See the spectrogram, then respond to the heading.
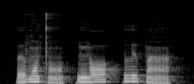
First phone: ə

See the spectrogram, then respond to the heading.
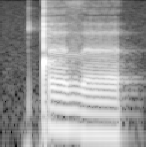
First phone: ǃ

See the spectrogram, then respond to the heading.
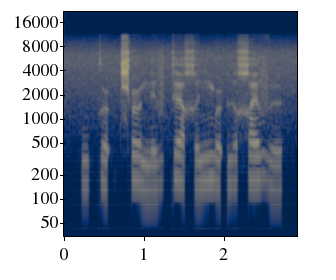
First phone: u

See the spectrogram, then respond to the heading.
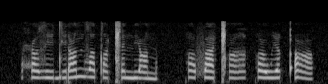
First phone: ħ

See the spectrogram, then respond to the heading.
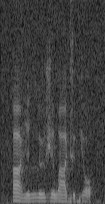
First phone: a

